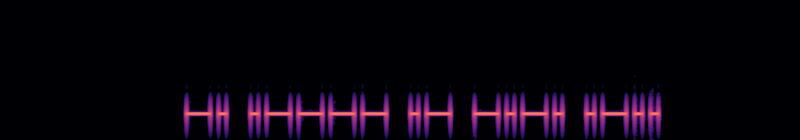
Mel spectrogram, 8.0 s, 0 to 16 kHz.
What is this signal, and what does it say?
Morse code, heard as a keyed tone, about 15 wpm, 700 Hz. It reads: N1ACL
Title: USA Call Signs - 5 Characters - 15wpm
